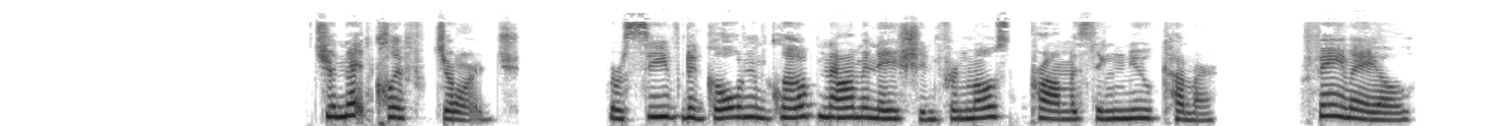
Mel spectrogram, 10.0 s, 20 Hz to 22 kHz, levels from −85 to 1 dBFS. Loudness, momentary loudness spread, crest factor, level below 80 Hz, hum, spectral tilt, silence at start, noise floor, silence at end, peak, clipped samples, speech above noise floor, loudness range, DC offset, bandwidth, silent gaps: -17 LUFS; 12 LU; 16 dB; -60 dBFS; none; -3 dB/octave; 2.1 s; under -90 dBFS; 0.65 s; -2 dBFS; under 0.1%; over 74 dB; 5 LU; under 0.1%; 11 kHz; 3.47-4.03 s, 8.17-8.65 s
